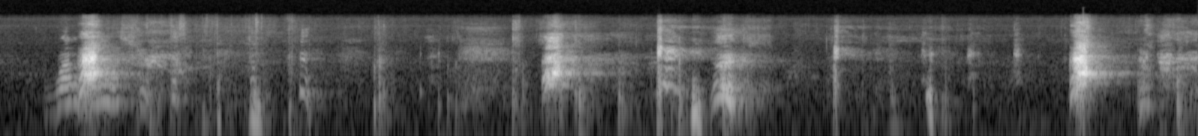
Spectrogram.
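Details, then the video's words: Maltese bitch in her favourite game, looking beneath a car for the feet of the person chasing her: three loud sharp barks spread across the clip amid softer yips, rustling and faint voices. "un des jeux préférés de mon bichon maltais"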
